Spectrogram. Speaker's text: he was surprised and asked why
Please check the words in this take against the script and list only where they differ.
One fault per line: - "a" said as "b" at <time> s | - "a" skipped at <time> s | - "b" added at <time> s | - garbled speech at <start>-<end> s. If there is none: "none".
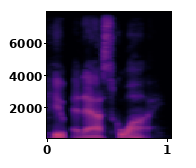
- "was surprised" skipped at 0.1 s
